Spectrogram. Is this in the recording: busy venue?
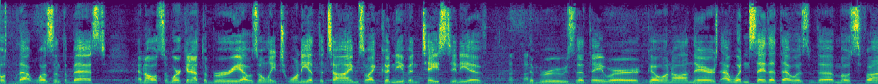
yes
